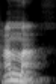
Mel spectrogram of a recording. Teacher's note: جو یہاں پہ صفت غنہ ہے وہ نون کی صفت نہیں ہے بلکہ وہ اصل میں میم کی صفت ہے غنہ کی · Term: ادغام تام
